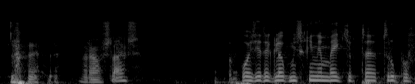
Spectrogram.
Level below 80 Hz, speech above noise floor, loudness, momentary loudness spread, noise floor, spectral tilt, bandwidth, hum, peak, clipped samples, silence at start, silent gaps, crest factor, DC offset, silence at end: -46 dBFS; 32 dB; -39 LUFS; 15 LU; -71 dBFS; -6 dB/octave; 8.2 kHz; none; -20 dBFS; under 0.1%; 0.1 s; none; 20 dB; under 0.1%; 0 s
